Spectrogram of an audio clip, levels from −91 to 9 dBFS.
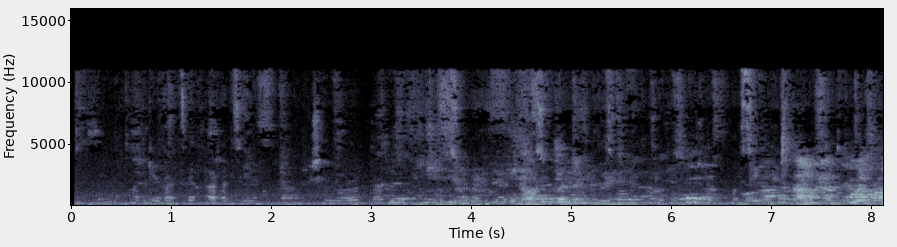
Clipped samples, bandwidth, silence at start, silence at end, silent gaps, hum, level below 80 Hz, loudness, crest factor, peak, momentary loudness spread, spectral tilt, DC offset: under 0.1%; 12 kHz; 0.05 s; 0 s; none; none; -52 dBFS; -29 LUFS; 20 dB; -8 dBFS; 15 LU; -4.5 dB/octave; under 0.1%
